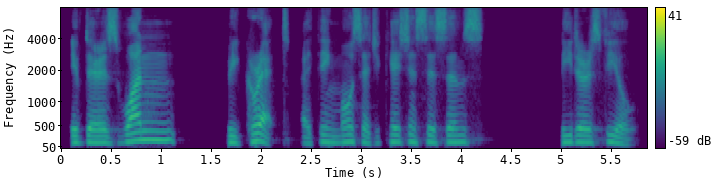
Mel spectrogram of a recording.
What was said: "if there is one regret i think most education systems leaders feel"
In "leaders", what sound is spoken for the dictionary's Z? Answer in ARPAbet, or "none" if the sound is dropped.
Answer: S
